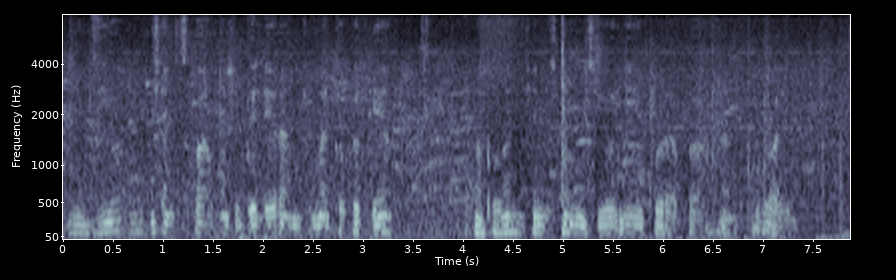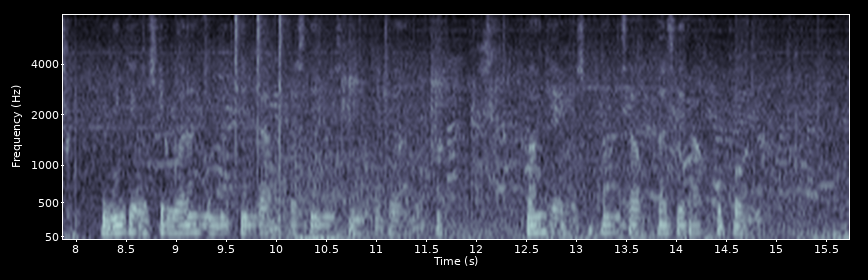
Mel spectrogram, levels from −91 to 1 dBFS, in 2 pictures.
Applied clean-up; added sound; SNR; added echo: none; Fire + Hiss; 9 dB; none.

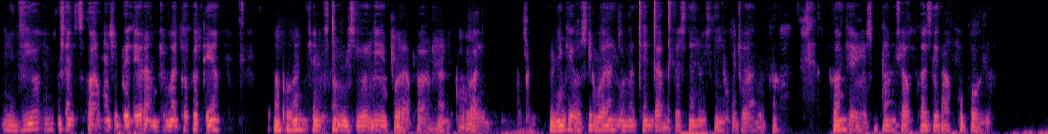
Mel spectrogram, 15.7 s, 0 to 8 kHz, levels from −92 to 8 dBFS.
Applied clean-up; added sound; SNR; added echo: neural mask model Resemble Enhance denoiser.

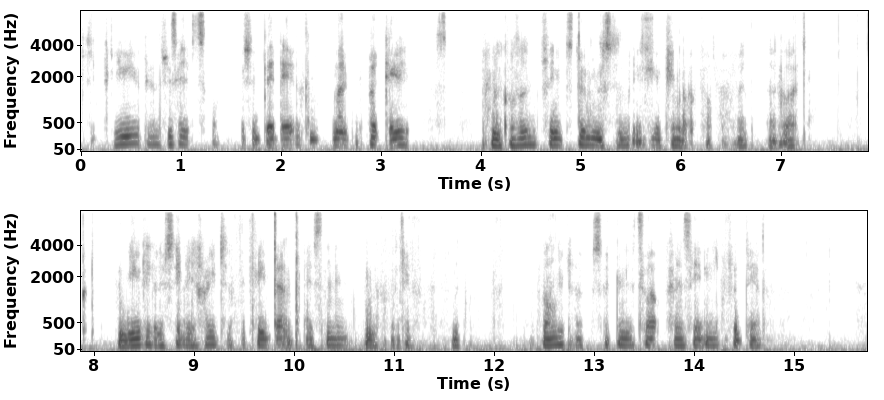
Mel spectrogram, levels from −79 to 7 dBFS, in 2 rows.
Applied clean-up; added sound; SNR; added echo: neural diffusion model UNIVERSE++.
